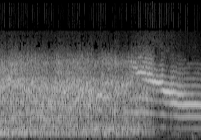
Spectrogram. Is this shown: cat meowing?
yes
